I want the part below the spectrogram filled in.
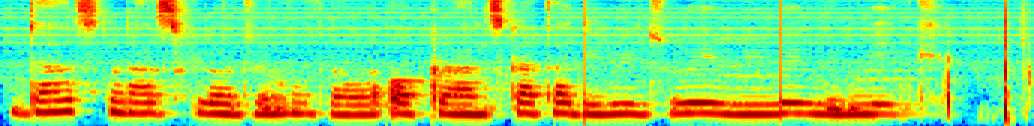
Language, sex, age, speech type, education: Nigerian Pidgin, female, 15-29, spontaneous, tertiary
